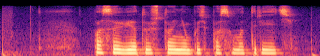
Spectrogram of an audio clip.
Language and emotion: Russian, neutral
